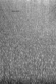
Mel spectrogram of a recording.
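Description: A Bombarda blasting spell going off in Hogwarts Legacy: a short, loud, dense burst of booming noise with heavy low rumble, close and filling the moment on its own.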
